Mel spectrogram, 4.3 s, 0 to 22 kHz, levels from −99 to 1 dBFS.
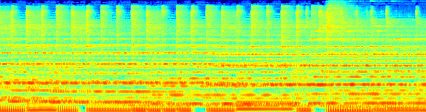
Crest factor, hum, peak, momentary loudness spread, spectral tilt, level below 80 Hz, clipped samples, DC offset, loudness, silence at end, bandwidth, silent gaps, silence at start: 14 dB; none; 0 dBFS; 2 LU; -3.5 dB/octave; -24 dBFS; under 0.1%; under 0.1%; -14 LUFS; 0 s; over 20 kHz; none; 0 s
